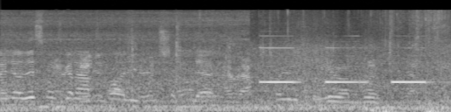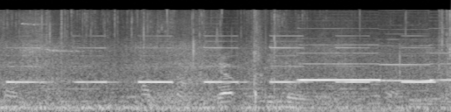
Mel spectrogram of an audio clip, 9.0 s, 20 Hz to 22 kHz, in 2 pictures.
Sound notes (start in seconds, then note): 2.2 background chatter; 2.3 tow truck beeps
